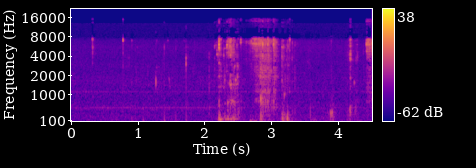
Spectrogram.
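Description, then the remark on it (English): Quiet mouth sounds: a few faint clicks, then a short burst of slurping as someone takes a sip of water, followed by a swallow and more soft clicks. No one speaks. “Please excuse me, I'm just going to have a sip of water.”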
